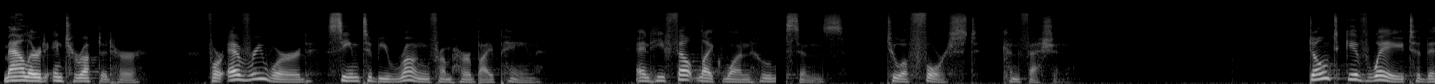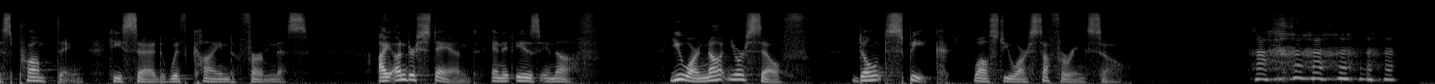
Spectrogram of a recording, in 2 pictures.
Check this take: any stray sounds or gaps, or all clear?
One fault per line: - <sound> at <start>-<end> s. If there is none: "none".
- dropout at 7.8-7.9 s
- laugh at 26.8-28.4 s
